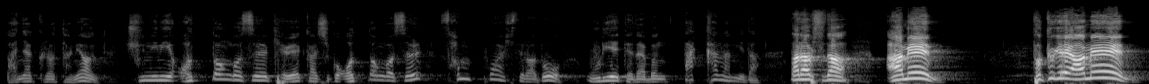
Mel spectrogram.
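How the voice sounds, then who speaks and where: Animated, bright-voiced male preacher. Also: sits high. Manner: emphatic, acts out quoted voices, calls for amens. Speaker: pastor. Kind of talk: sermon.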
